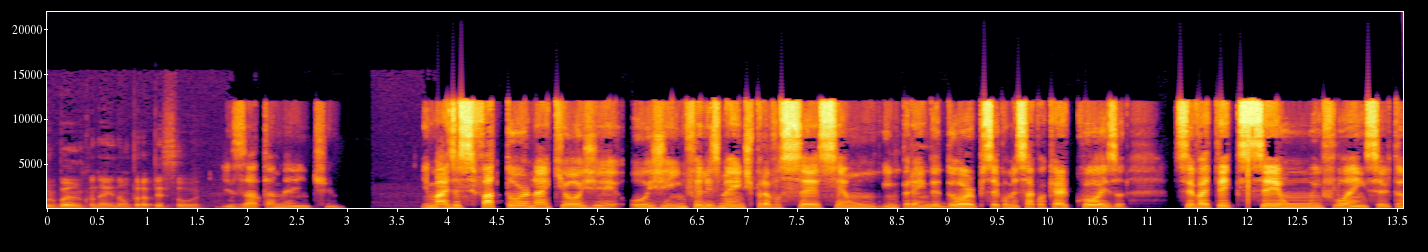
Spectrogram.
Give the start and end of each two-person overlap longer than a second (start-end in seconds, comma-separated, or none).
none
